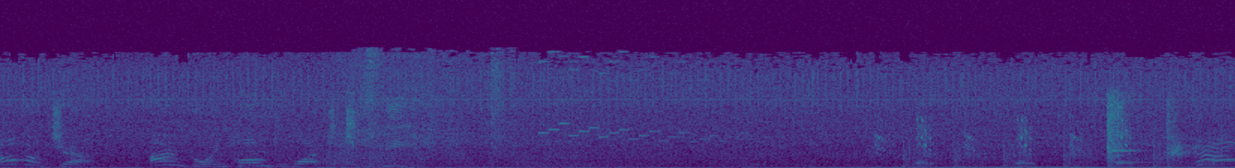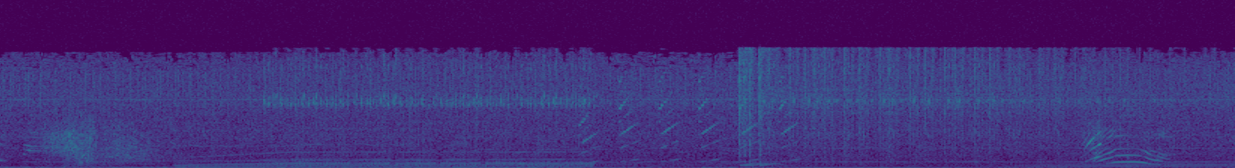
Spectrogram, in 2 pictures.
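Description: Retro game music plays with electronic bleeps and jingles.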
